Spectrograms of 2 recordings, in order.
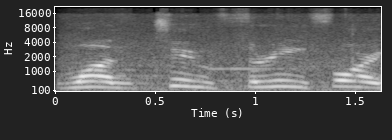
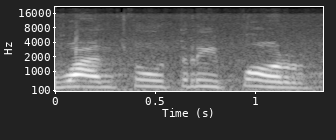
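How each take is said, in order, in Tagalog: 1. Ang bawat numero ay binibigkas nang maingat at pormal. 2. Ang mga numero ay binibigkas nang maluwag at impormal. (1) "Ganun ako, di ba?" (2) "binabali ko na yon"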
